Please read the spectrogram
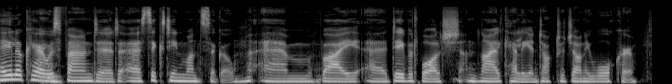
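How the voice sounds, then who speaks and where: A woman talks with a very deep, low pitch and ordinary pitch variation. She leaves hardly any pauses. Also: moderate pace. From Ireland, Dublin. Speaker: healthcare company CEO, former nurse. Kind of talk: radio interview. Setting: radio studio.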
